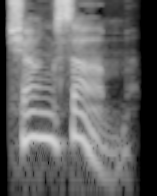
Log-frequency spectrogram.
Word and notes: cheongsam: British English

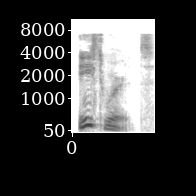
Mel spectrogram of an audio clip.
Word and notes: eastwards: British English

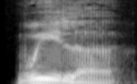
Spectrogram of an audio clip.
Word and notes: wheeler: British English

